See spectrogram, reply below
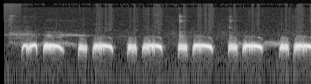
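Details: Spotted dove cooing, played to lure wild doves: a loud series of short hollow coos, paired phrases repeated about once a second, clear with no background noise.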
